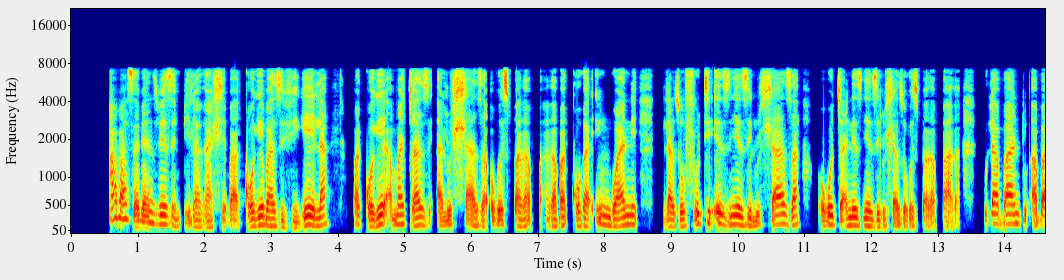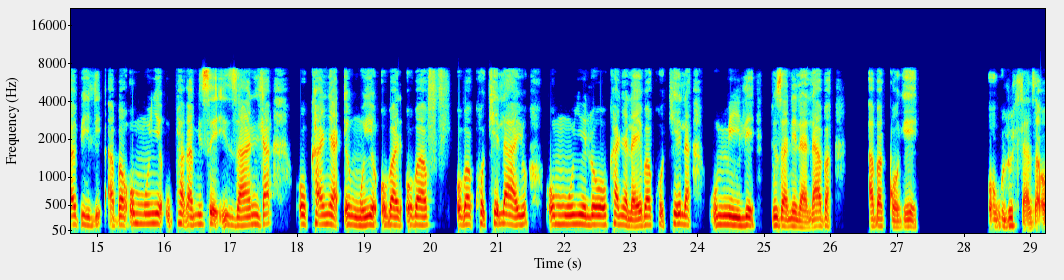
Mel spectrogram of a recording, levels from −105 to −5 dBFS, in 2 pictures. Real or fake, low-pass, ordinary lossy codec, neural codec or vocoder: real; 7.2 kHz; AAC, 64 kbps; none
